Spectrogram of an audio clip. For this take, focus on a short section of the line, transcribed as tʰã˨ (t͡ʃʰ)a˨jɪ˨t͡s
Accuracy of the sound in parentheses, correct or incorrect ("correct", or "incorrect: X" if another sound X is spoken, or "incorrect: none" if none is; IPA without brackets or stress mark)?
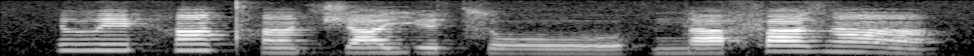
incorrect: t͡ʃ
